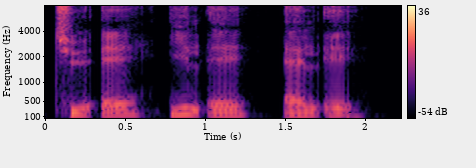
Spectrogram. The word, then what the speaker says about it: tu es: Tu es. – Tu es.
